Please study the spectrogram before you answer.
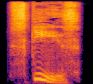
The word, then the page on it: skis: American English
